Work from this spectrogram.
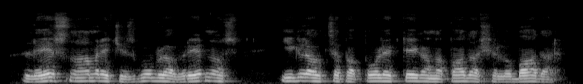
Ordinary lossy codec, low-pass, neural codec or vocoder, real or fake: Opus, 32 kbps; 14.4 kHz; none; real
